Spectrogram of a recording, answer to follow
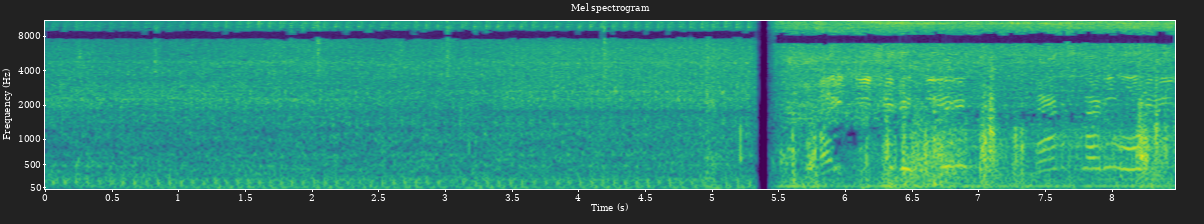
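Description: A vehicle engine running steadily with a rapid low pulsing while driving. It breaks off suddenly about five seconds in, and voices follow, talking over a steady low hum.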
